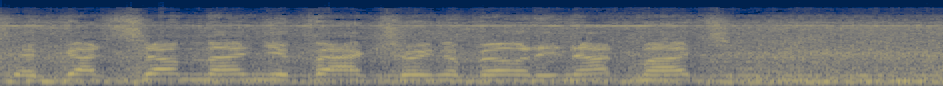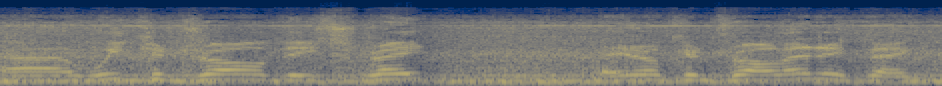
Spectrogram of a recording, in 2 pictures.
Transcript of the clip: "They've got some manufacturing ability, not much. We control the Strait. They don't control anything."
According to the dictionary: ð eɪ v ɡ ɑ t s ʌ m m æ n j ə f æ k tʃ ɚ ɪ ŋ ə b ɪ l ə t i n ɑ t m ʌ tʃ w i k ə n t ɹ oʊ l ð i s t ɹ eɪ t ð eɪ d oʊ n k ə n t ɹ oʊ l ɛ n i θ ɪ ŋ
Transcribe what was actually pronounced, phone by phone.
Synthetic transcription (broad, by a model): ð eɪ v ɡ ɑ t s ʌ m m æ n j ə f æ k tʃ ɚ ɪ ŋ ə b ɪ l ə t i n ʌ t m ʌ tʃ w i k ə n t ɹ oʊ l ð i s t ɹ eɪ t ð eɪ d oʊ n k ə n t ɹ oʊ l ɛ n i θ ɪ ŋ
